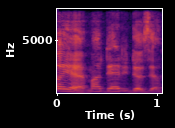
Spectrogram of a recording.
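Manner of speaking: put-on sassy Southern accent. Mocking grown men who call their dads daddy, in a sassy southern accent. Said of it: "When you said it in that accent".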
